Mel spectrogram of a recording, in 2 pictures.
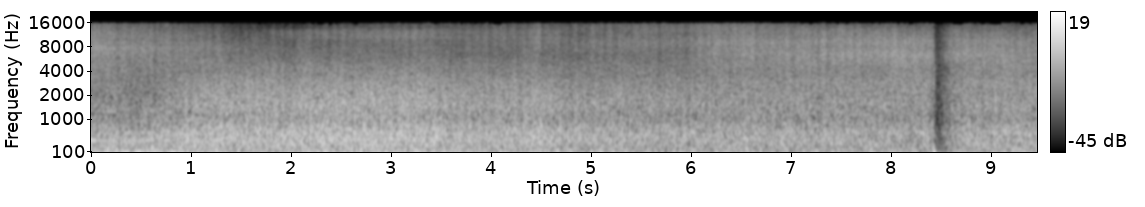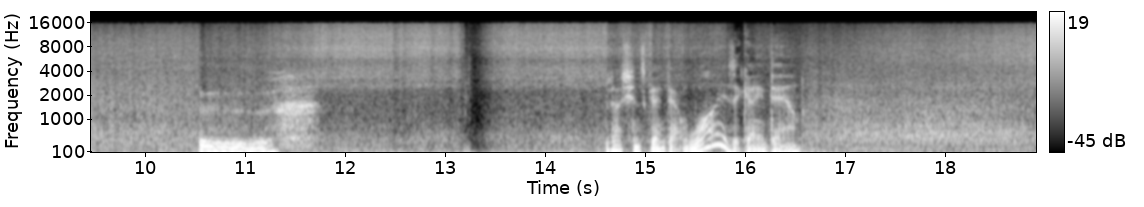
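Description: A steam locomotive chugs along the tracks.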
